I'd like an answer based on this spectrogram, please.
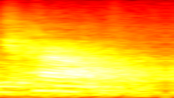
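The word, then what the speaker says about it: Qal: But the tense we're going to cover today is called the cow, and it's spelled Q-A-L.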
